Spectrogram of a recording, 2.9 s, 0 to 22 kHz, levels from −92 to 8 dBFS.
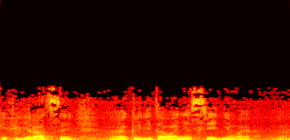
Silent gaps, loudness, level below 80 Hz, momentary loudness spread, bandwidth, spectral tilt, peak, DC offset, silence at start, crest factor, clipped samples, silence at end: none; -20 LUFS; -40 dBFS; 8 LU; 8.8 kHz; -5 dB/octave; -6 dBFS; under 0.1%; 0 s; 14 dB; under 0.1%; 0 s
